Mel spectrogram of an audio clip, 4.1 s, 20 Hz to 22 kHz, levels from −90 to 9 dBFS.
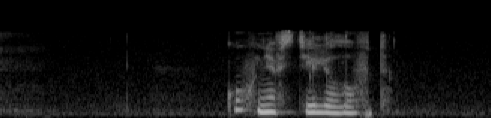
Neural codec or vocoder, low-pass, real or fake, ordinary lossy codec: none; 7.2 kHz; real; none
